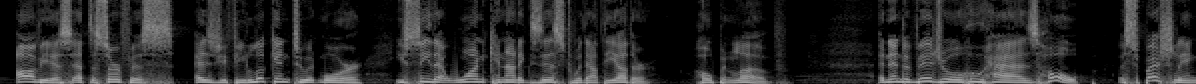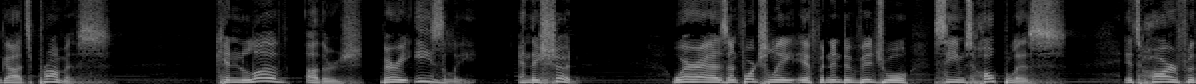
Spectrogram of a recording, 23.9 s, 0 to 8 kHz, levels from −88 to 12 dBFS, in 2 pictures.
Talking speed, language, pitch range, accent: 125 wpm, English, 170-225 Hz, American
